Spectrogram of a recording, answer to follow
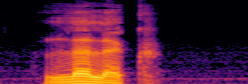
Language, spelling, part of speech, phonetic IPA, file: Polish, lelek, noun, [ˈlɛlɛk], Pl-lelek.ogg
